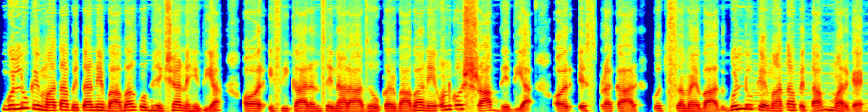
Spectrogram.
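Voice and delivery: ordinary delivery, nothing marked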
